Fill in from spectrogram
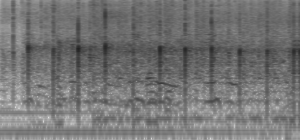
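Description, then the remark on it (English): Scattered hand claps from a small audience ring out at a fairly steady pace, quiet, with faint murmuring voices underneath, applauding the presentation of a check. “Thank you for the round of applause.”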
